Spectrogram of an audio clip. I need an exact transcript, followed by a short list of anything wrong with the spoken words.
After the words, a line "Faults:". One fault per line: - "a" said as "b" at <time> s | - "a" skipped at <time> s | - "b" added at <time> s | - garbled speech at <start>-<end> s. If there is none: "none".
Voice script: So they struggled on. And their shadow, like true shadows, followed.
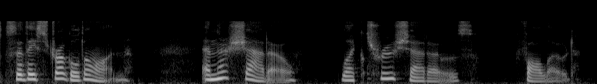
So they struggled on. And their shadow, like true shadows, followed.
Faults:
none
